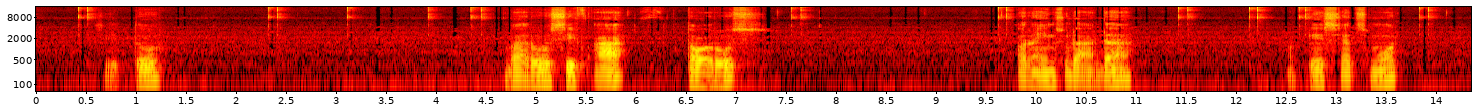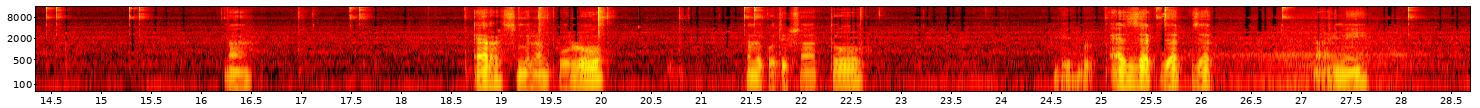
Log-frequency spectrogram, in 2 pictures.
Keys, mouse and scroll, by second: 0.7 click, 1.5-2.1 scroll down 2, 2.7 click, 3.4 click, 4.6 click, 5.6 shift+a, 9.9 click, 11.9 click, 12.4-14.1 right drag, 14.1 click, 14.8 click, 15.6 click, 18.9 r, 22.9 Tab, 24.2-25.4 scroll down 1, 25.4 z, 27.1 click.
